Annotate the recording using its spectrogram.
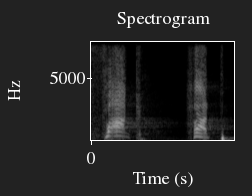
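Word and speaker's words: פחת: Fakhat. En vez de P, póngale una F. En vez de pakhat, ahora es fakhat.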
